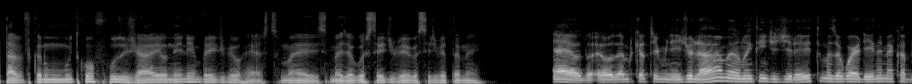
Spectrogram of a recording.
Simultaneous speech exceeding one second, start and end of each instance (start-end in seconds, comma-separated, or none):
none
